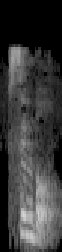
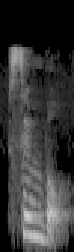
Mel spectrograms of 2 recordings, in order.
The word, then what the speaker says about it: symbol: we have two syllables the first syllable is stressed and the second syllable is reduced when we have a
